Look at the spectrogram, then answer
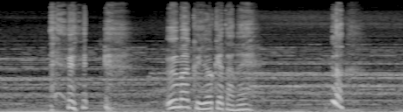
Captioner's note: chuckle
